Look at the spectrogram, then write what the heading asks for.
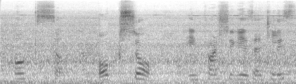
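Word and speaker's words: Oxxo: Yes, another thing was very interesting for us is these like convenience stores that are called Osho. We had seen them only in Mexico before. Actually, you pronounce Oxo.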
